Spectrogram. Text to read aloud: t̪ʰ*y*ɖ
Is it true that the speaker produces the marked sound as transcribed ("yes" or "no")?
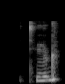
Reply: yes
